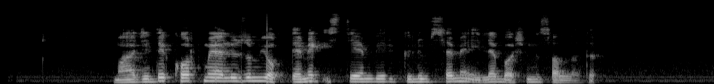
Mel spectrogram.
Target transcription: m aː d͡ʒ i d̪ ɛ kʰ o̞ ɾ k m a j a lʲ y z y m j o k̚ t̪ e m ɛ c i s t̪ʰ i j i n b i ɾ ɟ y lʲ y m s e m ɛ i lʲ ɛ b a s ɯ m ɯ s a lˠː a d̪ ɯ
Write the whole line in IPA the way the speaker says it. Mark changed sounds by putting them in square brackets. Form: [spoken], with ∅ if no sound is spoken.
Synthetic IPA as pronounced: m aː d͡ʒ i d̪ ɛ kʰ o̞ ɾ k m a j a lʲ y z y m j o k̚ [d̪] e m ɛ c i s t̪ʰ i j [æ] n b i ɾ ɟ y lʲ y m s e m ɛ i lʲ ɛ b a [ʃ] ɯ [n] ɯ s a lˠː a d̪ ɯ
